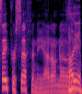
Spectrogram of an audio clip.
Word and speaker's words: Persephone: No, we say Persephone.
